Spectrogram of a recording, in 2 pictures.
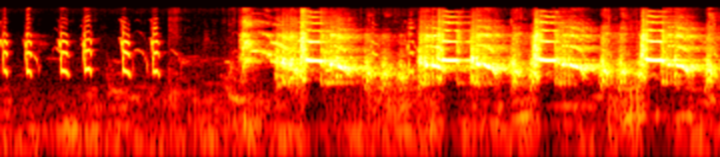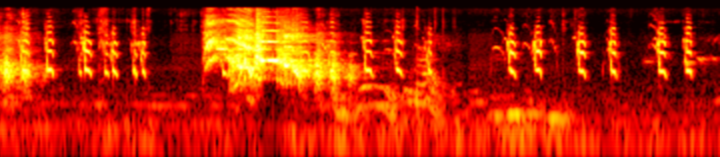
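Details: Grey francolin chicks feeding on termites; loud harsh squawking bursts with rich overtones alternate with quick runs of short, high, clipped peeps repeated in quick series.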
